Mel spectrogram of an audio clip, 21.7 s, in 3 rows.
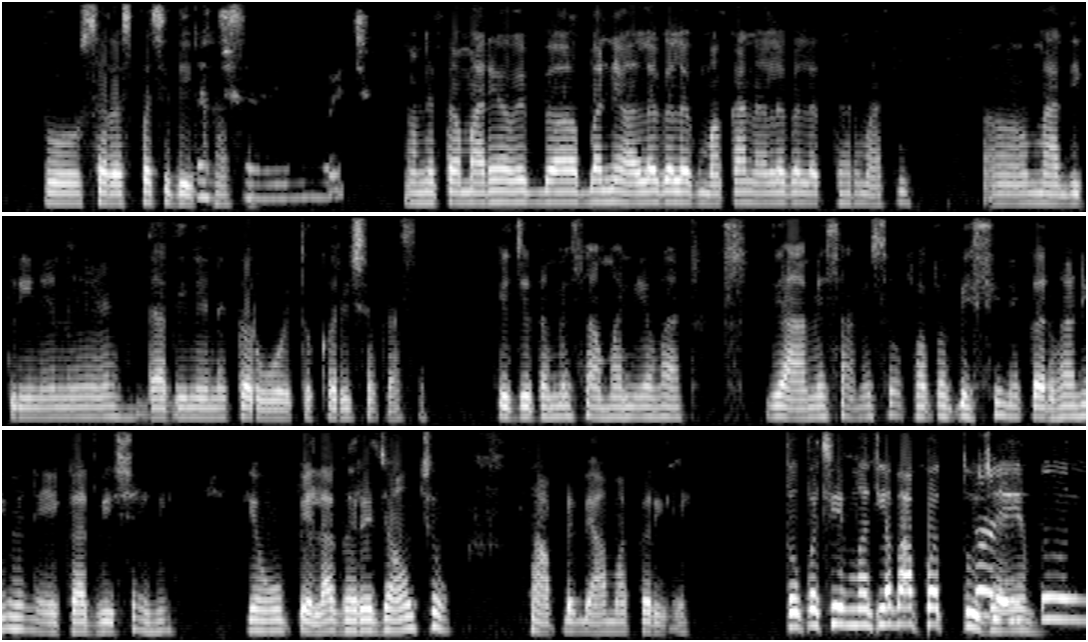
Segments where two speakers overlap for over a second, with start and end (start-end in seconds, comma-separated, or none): none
